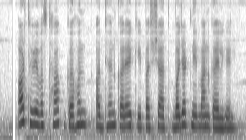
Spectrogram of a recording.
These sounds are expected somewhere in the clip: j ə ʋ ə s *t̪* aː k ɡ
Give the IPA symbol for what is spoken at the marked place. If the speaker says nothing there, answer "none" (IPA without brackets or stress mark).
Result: t̪ʰ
